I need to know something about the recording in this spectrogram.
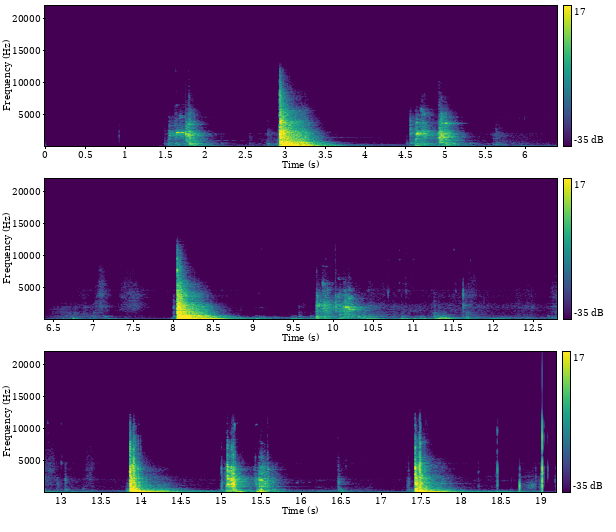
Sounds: door
domestic sounds

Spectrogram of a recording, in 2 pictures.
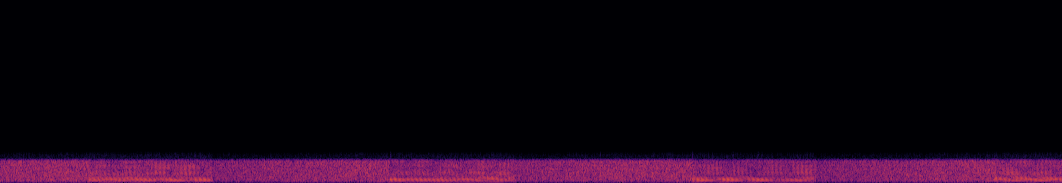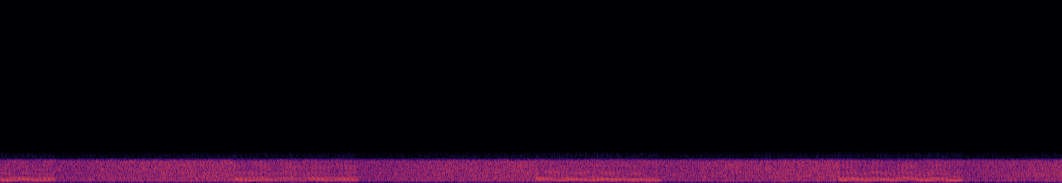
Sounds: alarm

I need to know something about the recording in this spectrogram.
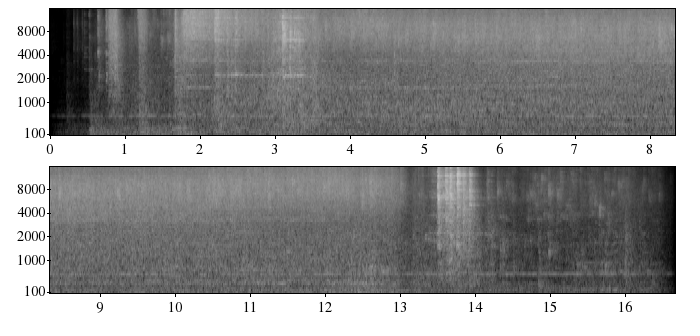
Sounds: domestic sounds
bathtub (filling or washing)

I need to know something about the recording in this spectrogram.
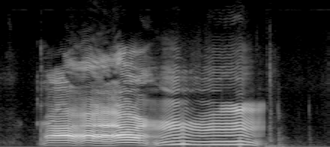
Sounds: speech
human voice

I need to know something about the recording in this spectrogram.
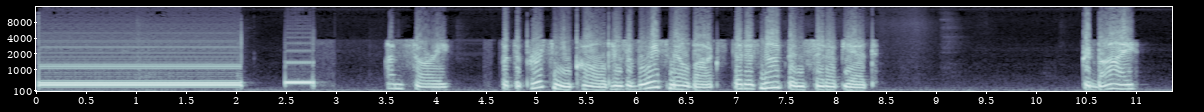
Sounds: alarm
telephone

